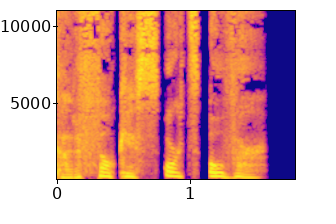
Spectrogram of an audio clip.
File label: pain low health warning; female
